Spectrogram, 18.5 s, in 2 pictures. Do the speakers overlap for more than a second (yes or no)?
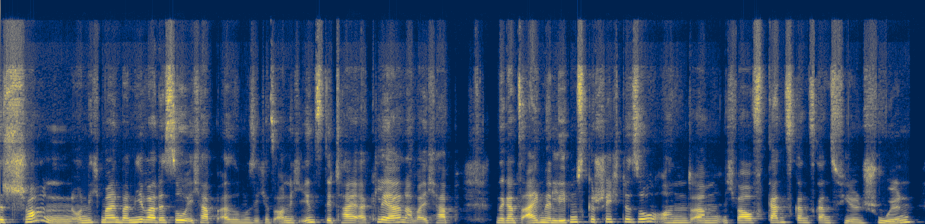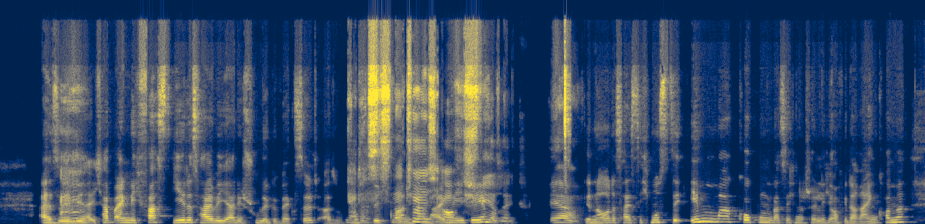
yes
